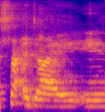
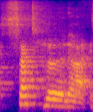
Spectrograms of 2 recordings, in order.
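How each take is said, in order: First: The word is said with a British accent. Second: The word is said with an Australian accent. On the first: The speaker calls it wrong. "is how um, British people say it" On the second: The speaker calls it right. "I should be saying it like"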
